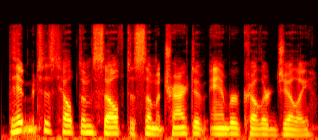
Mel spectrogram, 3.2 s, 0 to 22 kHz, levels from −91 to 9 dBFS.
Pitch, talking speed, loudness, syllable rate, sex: 135 Hz, 190 wpm, -18 LUFS, 7.1 syllables/s, male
